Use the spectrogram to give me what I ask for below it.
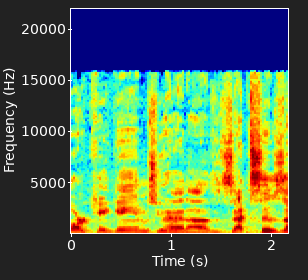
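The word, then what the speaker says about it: Xexex: games you had uh zexes i think it's called it's x-e-x-e-x i think it's pronounced zexus i could be wrong you had um god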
